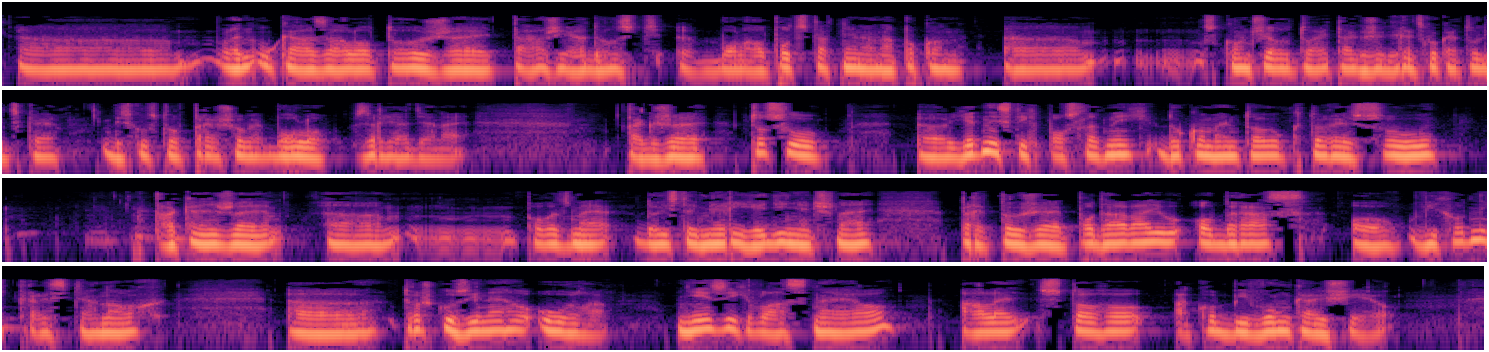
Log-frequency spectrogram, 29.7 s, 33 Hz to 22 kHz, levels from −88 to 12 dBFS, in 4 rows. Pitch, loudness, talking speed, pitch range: 140 Hz, -20 LUFS, 115 wpm, 130-150 Hz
